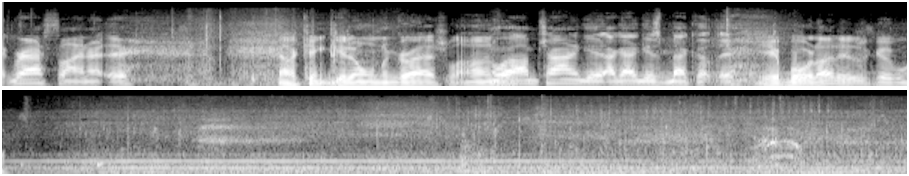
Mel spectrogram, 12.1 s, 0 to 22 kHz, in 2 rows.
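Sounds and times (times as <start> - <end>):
electric trolling motor humming: 4.6 - 12.0.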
